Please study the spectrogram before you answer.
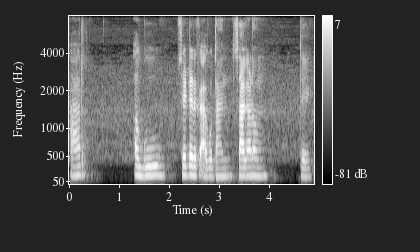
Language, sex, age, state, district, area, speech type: Santali, male, 18-30, Jharkhand, East Singhbhum, rural, spontaneous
